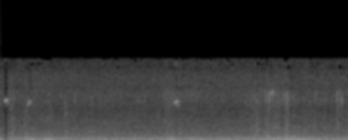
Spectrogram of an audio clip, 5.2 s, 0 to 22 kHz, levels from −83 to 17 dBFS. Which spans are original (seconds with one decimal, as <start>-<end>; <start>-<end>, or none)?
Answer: 0.0-4.0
